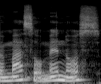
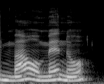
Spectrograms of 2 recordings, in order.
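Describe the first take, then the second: First: The first word ends with an S sound. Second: The first word ends without an S sound. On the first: "plutôt que « mas o menos »" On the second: "s'il avait dit « ma o menos »"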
